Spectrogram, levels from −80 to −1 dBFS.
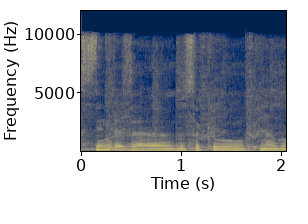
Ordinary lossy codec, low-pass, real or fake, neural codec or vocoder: AAC, 48 kbps; 9.9 kHz; fake; vocoder, 22.05 kHz, 80 mel bands, Vocos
